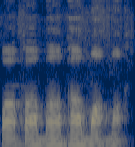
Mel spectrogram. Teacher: म बोलते हैं तो ओष्ठ दोनों ओष्ठ सट जाता है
